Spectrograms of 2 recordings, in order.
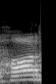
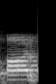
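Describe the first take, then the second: First: The word starts with an audible h sound. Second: The word starts with a vowel, no h sound. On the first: The speaker calls it wrong. "हार नहीं पढ़ते" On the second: The speaker calls it right. "हम इसको आर पढ़ते"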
